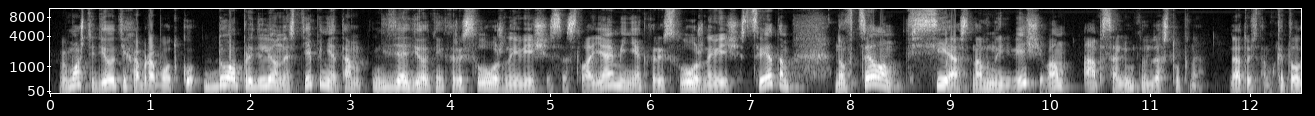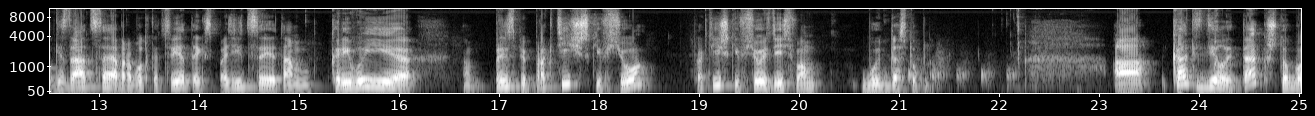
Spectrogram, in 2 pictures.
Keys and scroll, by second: 22.0 super+r.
